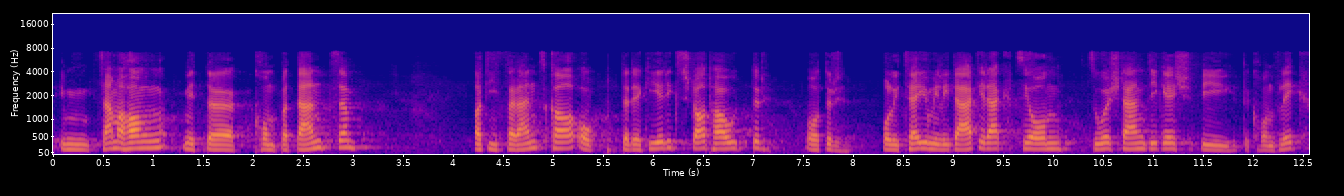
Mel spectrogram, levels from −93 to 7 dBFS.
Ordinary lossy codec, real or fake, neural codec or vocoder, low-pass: none; fake; codec, 16 kHz, 2 kbps, X-Codec, WavLM features, trained on Multilingual LibriSpeech; 7.2 kHz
